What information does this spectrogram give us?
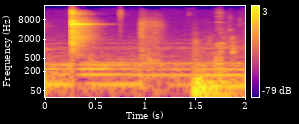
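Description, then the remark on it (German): Wine glasses clink together once in a rather hard, vigorous toast: one sharp, bright strike with a short high-pitched ring that fades quickly, followed by soft rustling and a low thump. “Hab ich so ein bisschen doll gegen Ein bisschen ne? sehr schwungvoll.”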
